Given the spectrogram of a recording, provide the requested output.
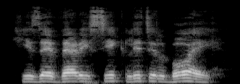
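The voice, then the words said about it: Put-on French accent. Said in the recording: “this is a French accent, right?”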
